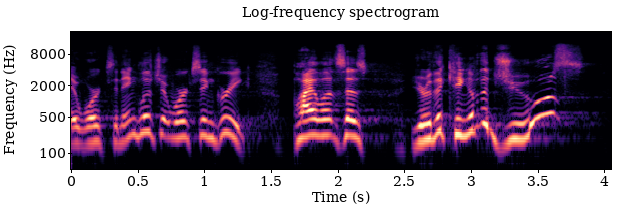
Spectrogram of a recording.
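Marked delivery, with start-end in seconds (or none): 2.5-3.8 statement with rising intonation on one word. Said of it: "a way you can ask a question is by making a statement".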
